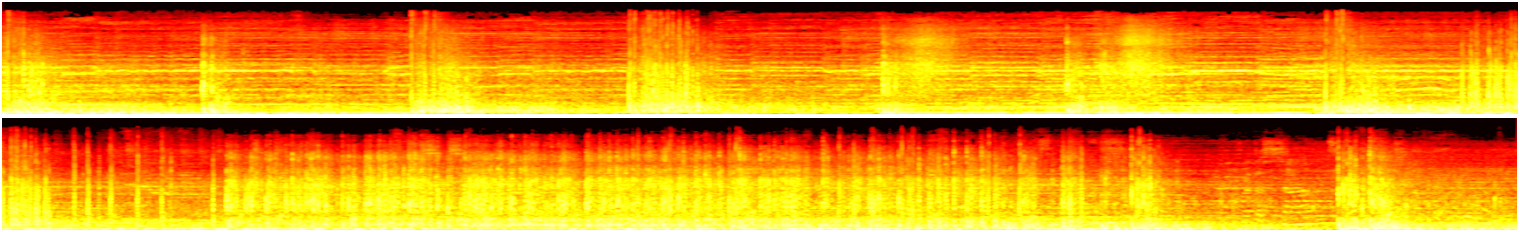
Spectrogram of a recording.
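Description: A fireworks show's music playing loud over the loudspeakers, with firework shells going off about every two seconds through the first half. A denser crackle of fireworks follows, and one more burst comes near the end.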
